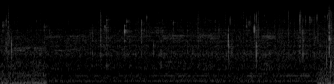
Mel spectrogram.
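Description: Whole garlic cloves and about two tablespoons of pimento sizzle gently in hot oil, a soft continuous frying hiss with small pops and crackles spread across it.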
